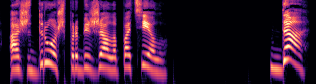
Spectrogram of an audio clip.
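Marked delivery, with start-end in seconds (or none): 3.4-3.8 a bright shouted yes. Acted. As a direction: call it out with resolve. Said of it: "в третий раз выкрикнула я".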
